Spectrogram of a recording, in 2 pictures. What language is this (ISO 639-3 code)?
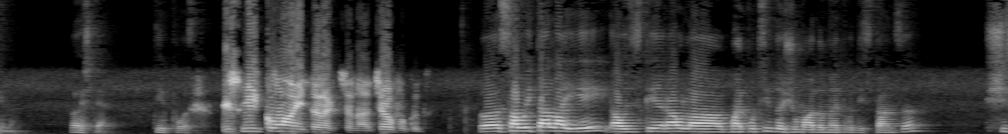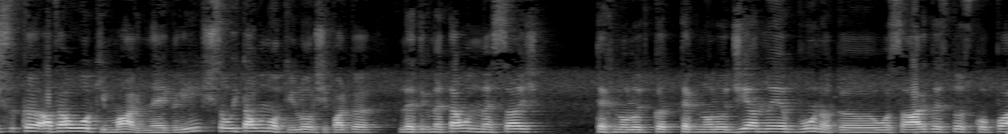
ron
